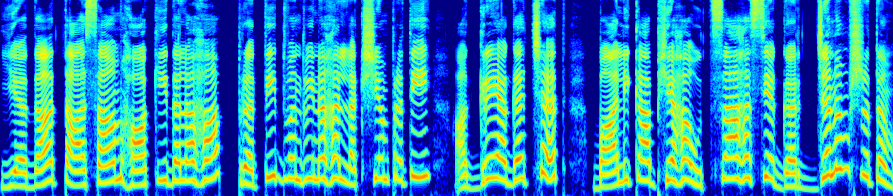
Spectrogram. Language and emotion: Sanskrit, happy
